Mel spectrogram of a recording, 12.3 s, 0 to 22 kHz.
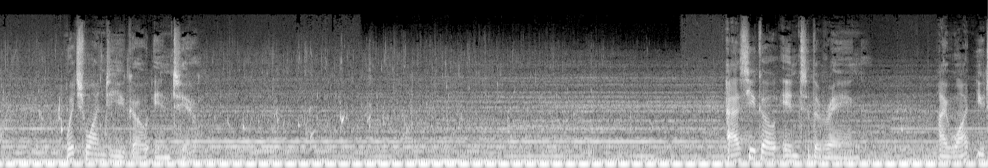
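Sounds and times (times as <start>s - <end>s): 
water dripping and plinking: 0.0s - 7.7s
dense steady low rumble with rhythmic pulsing throb: 0.0s - 12.3s
speech: 0.8s - 2.6s, 9.1s - 10.9s, 11.7s - 12.3s.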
